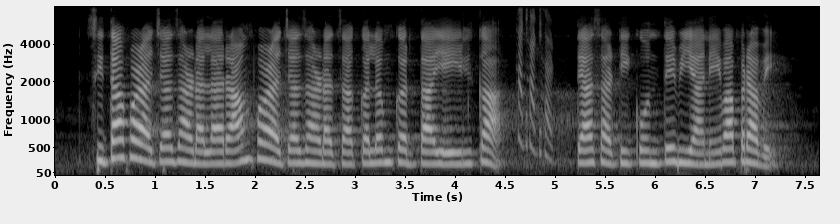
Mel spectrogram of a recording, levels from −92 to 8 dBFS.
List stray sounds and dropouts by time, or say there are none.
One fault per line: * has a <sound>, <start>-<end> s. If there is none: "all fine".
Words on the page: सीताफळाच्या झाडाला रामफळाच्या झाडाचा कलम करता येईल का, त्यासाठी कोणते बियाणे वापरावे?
* has a chirp, 4.6-5.1 s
